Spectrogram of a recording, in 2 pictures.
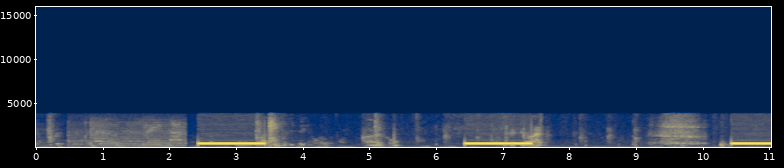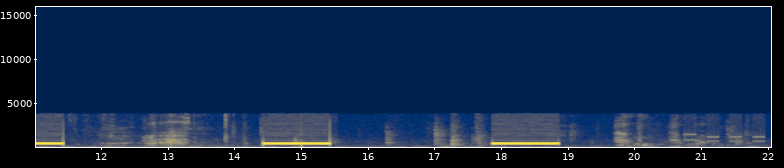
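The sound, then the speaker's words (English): A telephone rings back while a call is transferred to an office extension: five steady, evenly spaced tone bursts of about a second each, with softer background sound filling the gaps between rings. “Okay, hold on. Let me get you this extension, okay?”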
